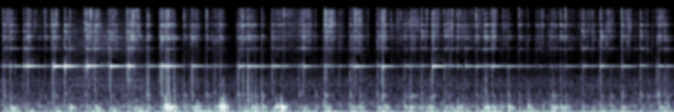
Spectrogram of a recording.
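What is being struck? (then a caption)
Glass bottle with liquid. Long fingernails fast-tap on the sides of a medium glass kombucha bottle, partly filled with liquid and held upright. The result is a rapid, uneven stream of short, bright glassy clicks and clinks, with a faint high ringing tone underneath.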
